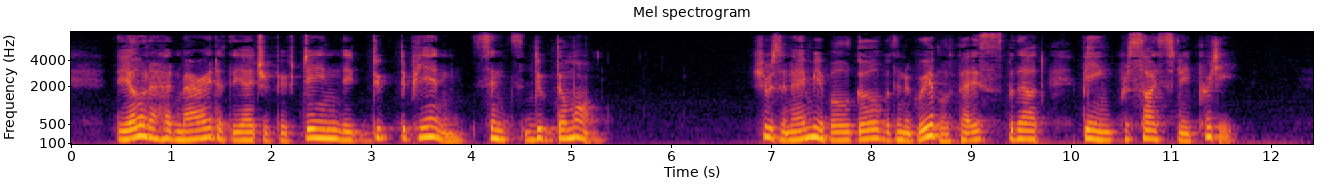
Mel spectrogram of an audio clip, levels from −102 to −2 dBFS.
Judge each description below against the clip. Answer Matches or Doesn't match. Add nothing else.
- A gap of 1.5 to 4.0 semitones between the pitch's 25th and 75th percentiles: Matches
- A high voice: Doesn't match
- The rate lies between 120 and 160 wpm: Matches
